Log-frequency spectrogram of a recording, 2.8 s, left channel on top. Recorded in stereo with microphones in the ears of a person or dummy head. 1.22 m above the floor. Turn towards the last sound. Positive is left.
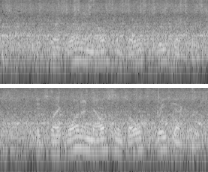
turn(degrees=-45)  # may be behind; listen again after turning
